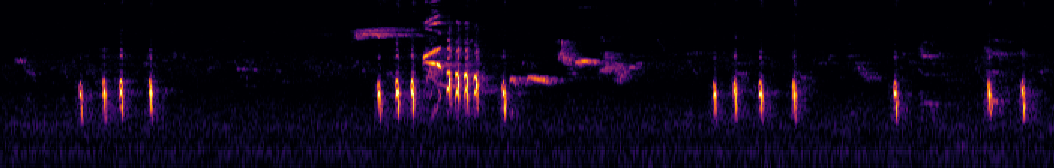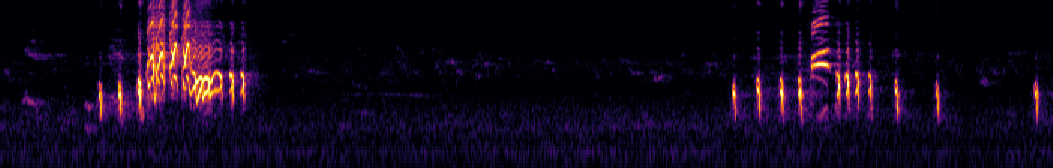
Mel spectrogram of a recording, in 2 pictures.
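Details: Common blackbird (Turdus merula) call: sharp, repeated chink notes broken by short, excited chattering bursts.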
